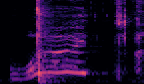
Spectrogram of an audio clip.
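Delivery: high, slow cutesy imitation; imitating her cute voice. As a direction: squeak it out sweetly like her. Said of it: "she was like".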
